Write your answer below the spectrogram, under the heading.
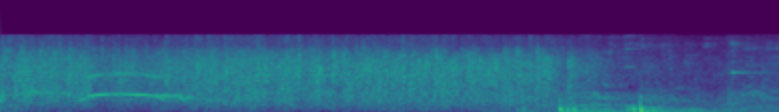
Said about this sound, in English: Okay. Let's give them all one more big round of applause in memory of Harvey Milk.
